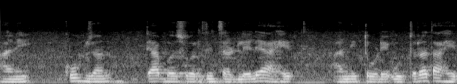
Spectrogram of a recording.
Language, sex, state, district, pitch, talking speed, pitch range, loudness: Marathi, male, Maharashtra, Nagpur, 125 Hz, 155 wpm, 120-130 Hz, -13 LUFS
